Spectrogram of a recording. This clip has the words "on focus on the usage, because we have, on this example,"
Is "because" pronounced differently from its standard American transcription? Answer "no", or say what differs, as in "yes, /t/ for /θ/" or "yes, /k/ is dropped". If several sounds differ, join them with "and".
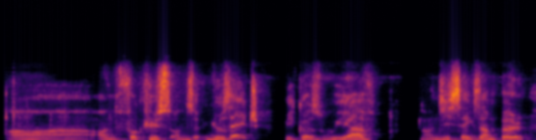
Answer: no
